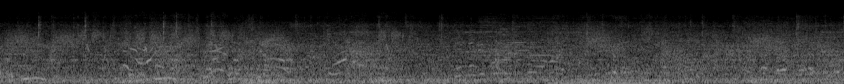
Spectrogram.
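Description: Fiery explosions from a fighting game boom and crackle.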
